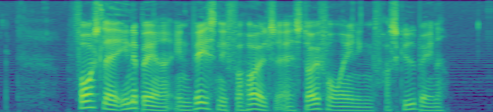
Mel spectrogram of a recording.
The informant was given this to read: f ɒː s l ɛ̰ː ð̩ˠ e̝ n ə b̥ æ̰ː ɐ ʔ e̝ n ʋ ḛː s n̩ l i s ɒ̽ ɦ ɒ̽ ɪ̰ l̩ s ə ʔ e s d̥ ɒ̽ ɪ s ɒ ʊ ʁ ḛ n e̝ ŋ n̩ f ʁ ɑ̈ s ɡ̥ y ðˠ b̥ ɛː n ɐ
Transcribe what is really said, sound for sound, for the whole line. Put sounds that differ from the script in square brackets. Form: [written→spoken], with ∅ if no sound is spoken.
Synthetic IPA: f ɒː s l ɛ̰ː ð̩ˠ e̝ n ə b̥ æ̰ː ɐ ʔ e̝ n ʋ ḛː s n̩ l i [s→f] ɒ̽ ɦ ɒ̽ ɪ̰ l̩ s ə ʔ [e→æ] s d̥ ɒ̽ ɪ [s→f] ɒ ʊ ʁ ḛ n e̝ ŋ n̩ f ʁ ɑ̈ s ɡ̥ y ðˠ b̥ ɛː n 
